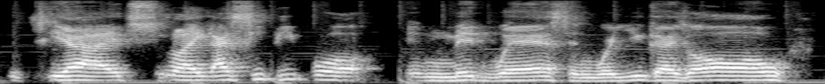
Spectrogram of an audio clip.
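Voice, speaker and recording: A man's voice: a little high, steady tone, moderate pace, soft background music. A man from Hawaii, a custom painter and tattoo artist, telling his story as a guest in a casual interview. He talks in a laid-back, slangy way, with lots of fillers as he drifts from one point to the next.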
